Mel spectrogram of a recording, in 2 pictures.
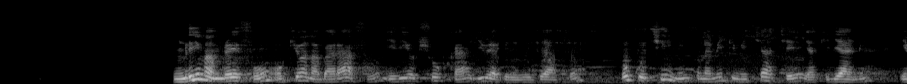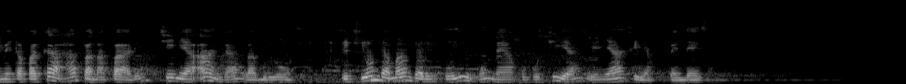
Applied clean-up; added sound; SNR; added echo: neural separator model SepFormer DNS4.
